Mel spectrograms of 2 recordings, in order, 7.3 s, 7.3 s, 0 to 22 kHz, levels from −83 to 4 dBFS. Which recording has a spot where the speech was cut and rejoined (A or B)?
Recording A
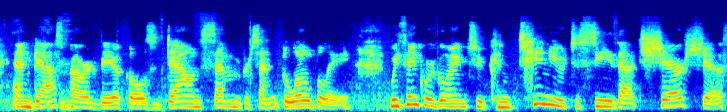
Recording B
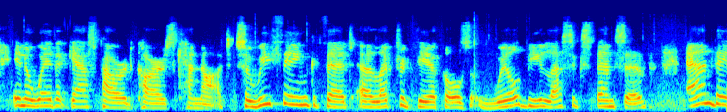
B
